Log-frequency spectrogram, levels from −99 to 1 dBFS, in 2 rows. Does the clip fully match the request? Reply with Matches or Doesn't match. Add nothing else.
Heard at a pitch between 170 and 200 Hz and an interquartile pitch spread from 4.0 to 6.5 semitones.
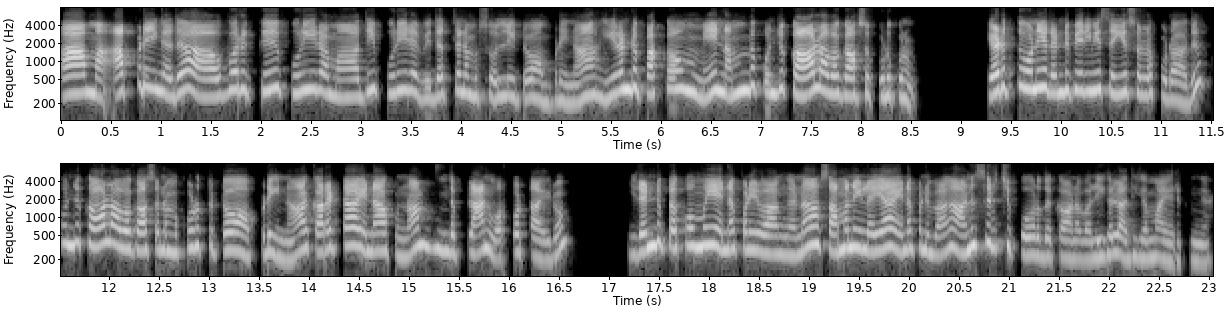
Doesn't match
